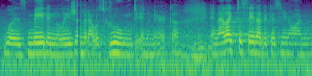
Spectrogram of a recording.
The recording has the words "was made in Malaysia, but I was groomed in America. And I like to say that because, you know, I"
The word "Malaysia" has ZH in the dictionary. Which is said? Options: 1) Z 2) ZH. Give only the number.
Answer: 2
